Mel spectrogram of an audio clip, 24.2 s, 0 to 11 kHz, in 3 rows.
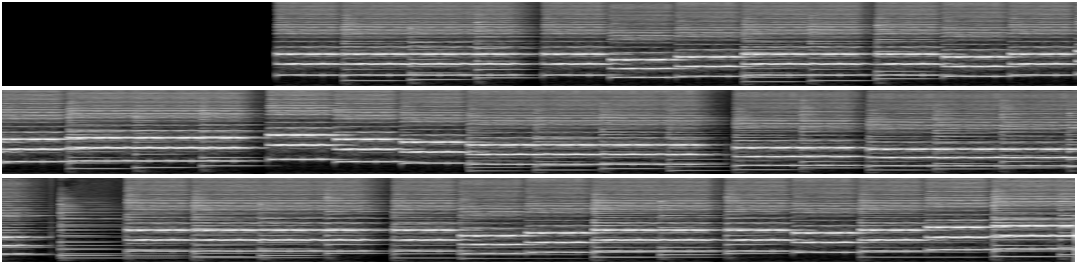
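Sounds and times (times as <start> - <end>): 
tenor singing: 2.1 - 16.5, 17.1 - 24.1.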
